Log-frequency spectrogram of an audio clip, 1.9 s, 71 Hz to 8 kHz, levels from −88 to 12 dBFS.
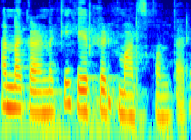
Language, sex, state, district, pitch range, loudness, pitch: Kannada, female, Karnataka, Shimoga, 180-210 Hz, -17 LUFS, 190 Hz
